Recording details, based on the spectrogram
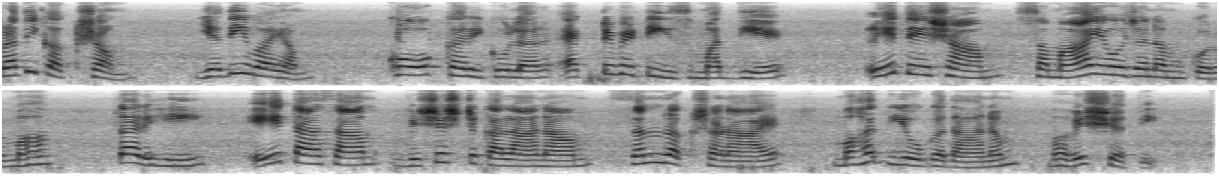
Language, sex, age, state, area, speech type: Sanskrit, female, 30-45, Delhi, urban, spontaneous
